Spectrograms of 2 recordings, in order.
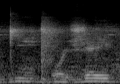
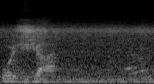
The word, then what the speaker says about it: Orgeat: So yeah, today we're talking about Orgeat, sometimes pronounced Orgeat, but French proper pronunciation, Orgeat.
